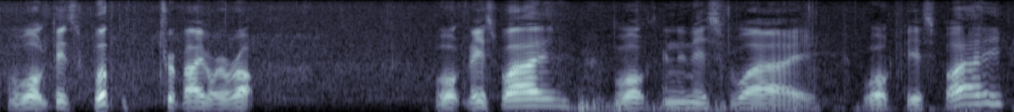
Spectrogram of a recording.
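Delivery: ordinary talk, nothing marked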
